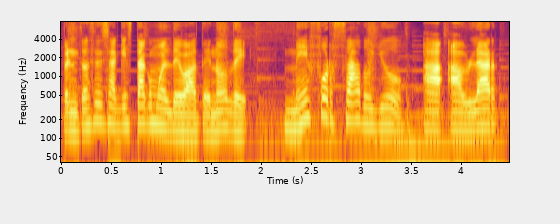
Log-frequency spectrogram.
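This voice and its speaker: Co-hosting a relaxed podcast chat, this young man from Cuba, who has a Madrid Spanish accent, gives long explanations punctuated by frequent laughter. His voice is fairly high and fairly bright, at a moderate pace, and faint music plays in the background.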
